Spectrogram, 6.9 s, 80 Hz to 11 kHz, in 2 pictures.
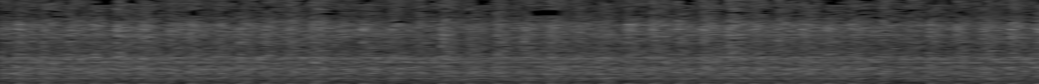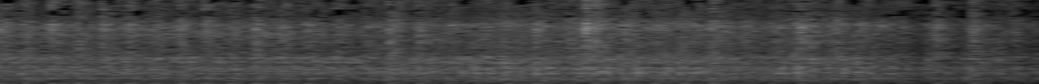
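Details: John Deere LT160 Automatic mower revived after years outside, running from a fuel funnel: loping single-cylinder idle near four beats a second, uneven but steady without stalling; normal idle for this engine.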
